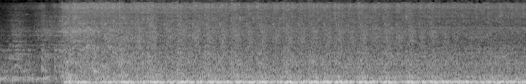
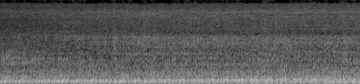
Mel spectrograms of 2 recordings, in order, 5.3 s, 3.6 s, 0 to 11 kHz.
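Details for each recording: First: 1970 Pontiac LeMans parked 30 years, cranked after an oil change: it turns over with a steady drone for several seconds but never catches. No fuel is reaching the carburetor. No-start from fuel starvation. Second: 1970 Pontiac LeMans four-door, revived after 30 years parked: deep steady even idle rumble, no misses, knocks or ticks; owner says it runs too good, normal idle.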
